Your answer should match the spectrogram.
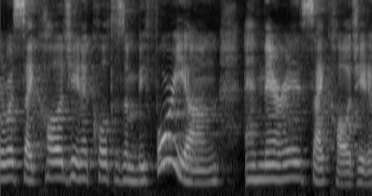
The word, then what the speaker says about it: Jung: mean if there was psychology and occultism before young and there is psychology and occultism after young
